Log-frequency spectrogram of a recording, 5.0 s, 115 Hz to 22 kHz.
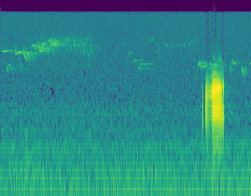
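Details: Common parsley frog (Pelodytes punctatus), dated 14-04-20: a single loud, short creaky croak late in the recording, preceded by faint high twittering of small birds in the background.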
